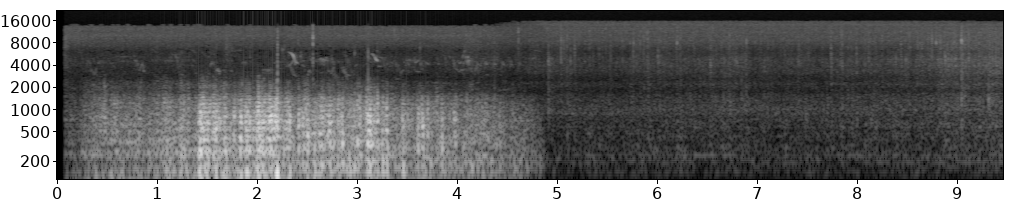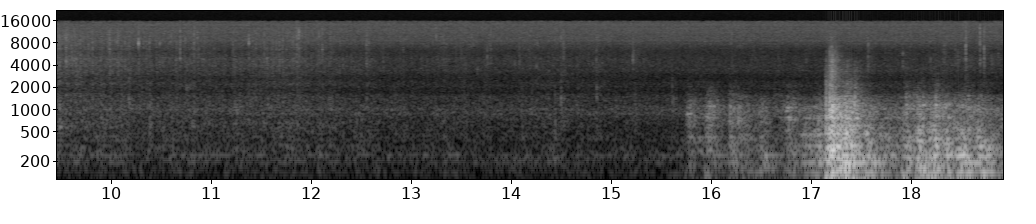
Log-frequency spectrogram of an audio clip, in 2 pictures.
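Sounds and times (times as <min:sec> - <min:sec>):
thunder rumbling: 0:00.1 - 0:04.9, 0:15.8 - 0:18.9
faint rain: 0:00.1 - 0:18.9.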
